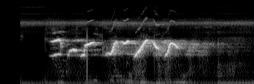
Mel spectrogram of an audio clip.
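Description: An Amur paradise flycatcher gives a quick burst of about seven sharp, slurred chirps in just over a second. A thin, steady high hum runs underneath.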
